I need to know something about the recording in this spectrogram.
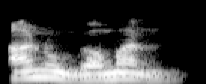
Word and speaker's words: अनुगमन: ल गा गा, जबकि अनुगमन का उच्चारण आग्रह है अनुगमन, अनु गा और गमन लगा, तो अनुगमन हो गया गालगा।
